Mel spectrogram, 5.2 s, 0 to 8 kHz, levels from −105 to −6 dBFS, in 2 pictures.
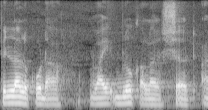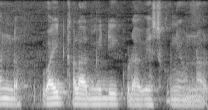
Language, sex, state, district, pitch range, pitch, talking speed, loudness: Telugu, male, Andhra Pradesh, Sri Satya Sai, 105-120 Hz, 110 Hz, 150 wpm, -19 LUFS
